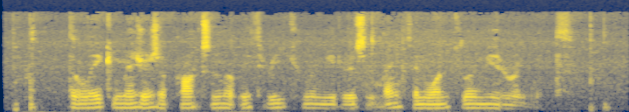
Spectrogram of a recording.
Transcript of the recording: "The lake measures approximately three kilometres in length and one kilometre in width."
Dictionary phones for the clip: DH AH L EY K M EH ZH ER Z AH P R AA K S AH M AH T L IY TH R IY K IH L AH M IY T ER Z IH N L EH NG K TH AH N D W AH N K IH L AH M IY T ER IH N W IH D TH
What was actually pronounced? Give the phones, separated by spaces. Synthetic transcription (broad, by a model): DH AH L EY K M EH ZH ER Z AH P R AA K S AH M AH T L IY TH R IY K IH L AH M IY T ER Z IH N L EH NG K TH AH N W AH N K IH L AH M IY T ER IH N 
